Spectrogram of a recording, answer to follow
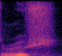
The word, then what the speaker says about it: Rush: Well, first and foremost, I believe it's pronounced Roosh.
